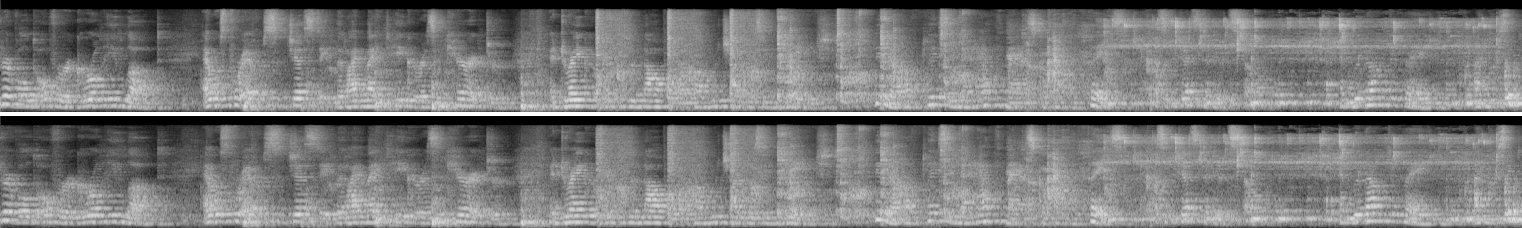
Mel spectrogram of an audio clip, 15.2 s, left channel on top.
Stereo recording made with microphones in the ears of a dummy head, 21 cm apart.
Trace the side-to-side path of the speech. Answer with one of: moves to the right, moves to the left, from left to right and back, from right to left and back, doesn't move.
moves to the right.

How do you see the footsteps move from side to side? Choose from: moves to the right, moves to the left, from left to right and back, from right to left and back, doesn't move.
from right to left and back.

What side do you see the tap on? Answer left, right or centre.
centre.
